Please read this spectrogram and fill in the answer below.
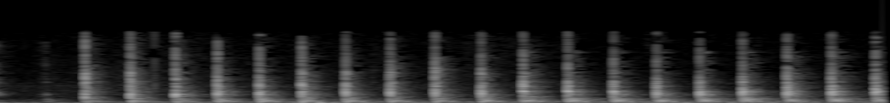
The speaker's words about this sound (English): Well, if you can't identify that sound, it's a chisel and a wood hammer. There's a specialist here, a craftsman, who is whittling away at a large piece of oak. What he's producing here is a coat of arms.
